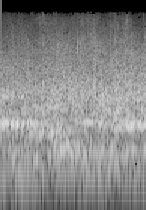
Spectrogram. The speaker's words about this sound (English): This is a bit better from the crowd. They're just trying to rouse him a little bit.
